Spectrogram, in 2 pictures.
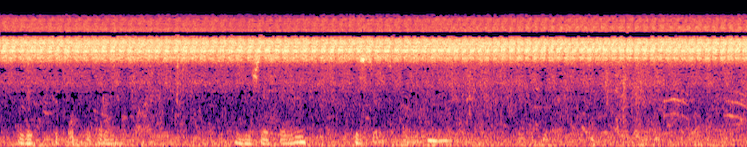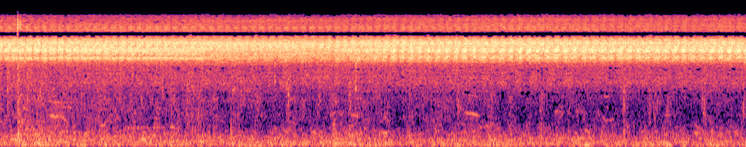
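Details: Crimean coastal evening at Cape Fiolent: cicadas at sunset produce a seamless high, metallic drone, with the deep steady wash of waves below and occasional faint bird sounds.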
